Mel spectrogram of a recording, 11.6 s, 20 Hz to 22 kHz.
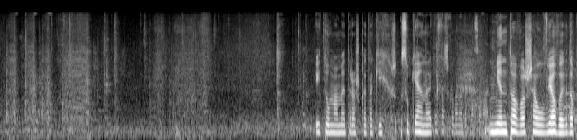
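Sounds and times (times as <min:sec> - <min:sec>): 
sewing machines running in a workshop: 0:00.0 - 0:01.9
speech: 0:06.3 - 0:11.5.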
